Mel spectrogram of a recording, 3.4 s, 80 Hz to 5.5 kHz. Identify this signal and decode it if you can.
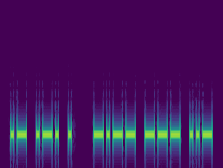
Morse code, heard as a keyed tone, about 25 wpm, 600 Hz. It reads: ARE YOU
